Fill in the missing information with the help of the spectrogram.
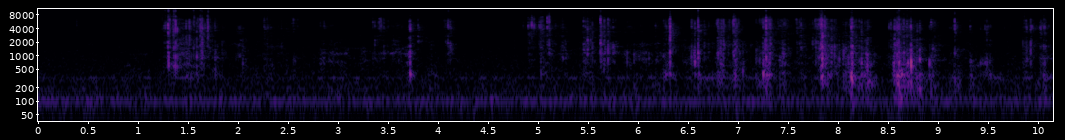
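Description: Foil-lined trading-card pack wrapper being torn open and crinkled by hand, a run of short crackling rustles starting about a second in.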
